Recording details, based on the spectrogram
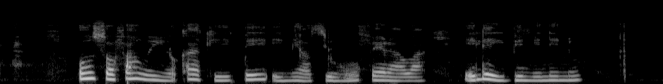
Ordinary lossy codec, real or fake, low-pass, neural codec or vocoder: Opus, 24 kbps; fake; 7.2 kHz; codec, 16 kHz, 8 kbps, FreqCodec, larger model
